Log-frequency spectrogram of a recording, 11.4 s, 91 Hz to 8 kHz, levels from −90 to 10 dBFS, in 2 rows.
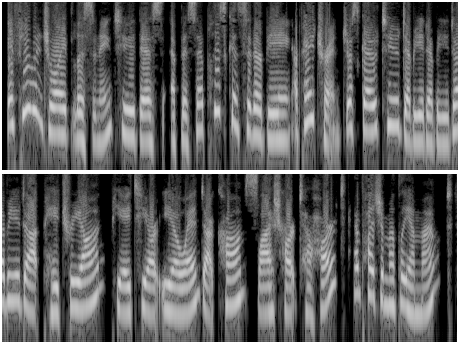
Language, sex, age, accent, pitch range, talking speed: English, female, 40-59, American, 205-275 Hz, 110 wpm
